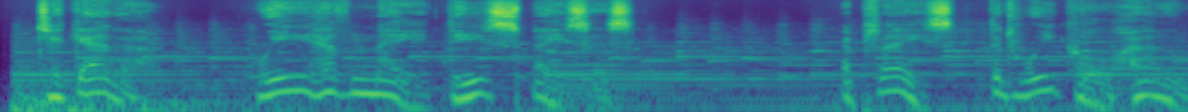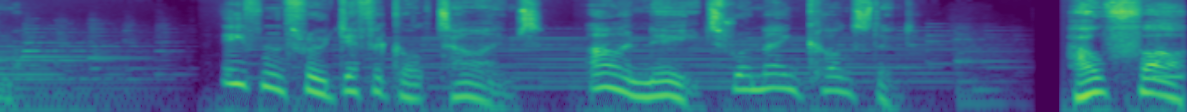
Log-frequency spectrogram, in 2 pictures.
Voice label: english british commercial; United Kingdom; professional UK based VO artist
